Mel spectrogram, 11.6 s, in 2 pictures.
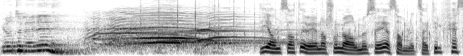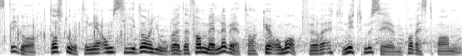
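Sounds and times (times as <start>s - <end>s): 
speech: 0.0s - 1.3s, 3.2s - 11.5s
museum staff cheering and whooping: 1.1s - 4.2s.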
